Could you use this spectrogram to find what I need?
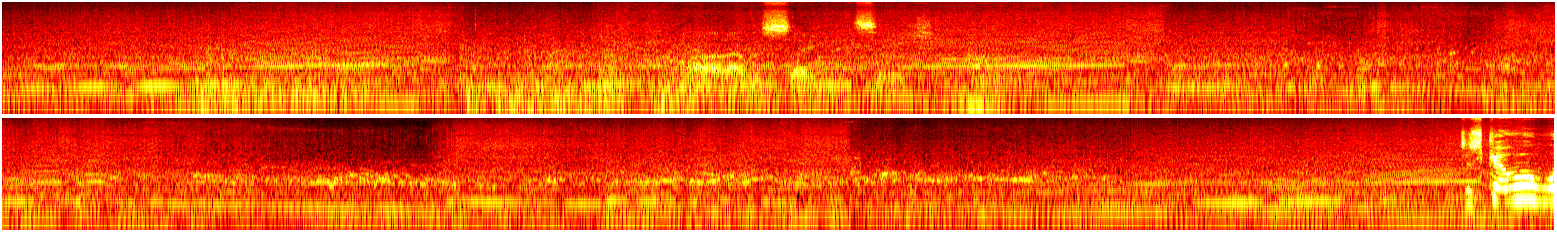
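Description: A car engine revs up and down as gears change.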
